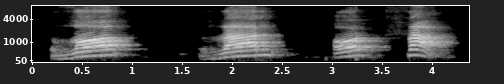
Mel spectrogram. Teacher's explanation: ये 3 हरूफ ऐसे हैं जो हमेशा इसको पढ़ते वक्त जबान की नोक दांतों के बाहर होना सब, ठीक है। जबान की नोक दरमियानी दांतों के किनारे के पास होना, दांतों के बाहर होना, पूरी बाहर नहीं होना, सिर्फ थोड़ी होना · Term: लीसावी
